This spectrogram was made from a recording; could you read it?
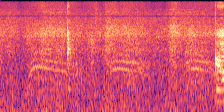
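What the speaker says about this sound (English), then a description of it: "God damn crows!" Crows caw in a Red Dead Redemption farm scene, two or three faint, drawn-out calls over a low outdoor game ambience, with no voices.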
